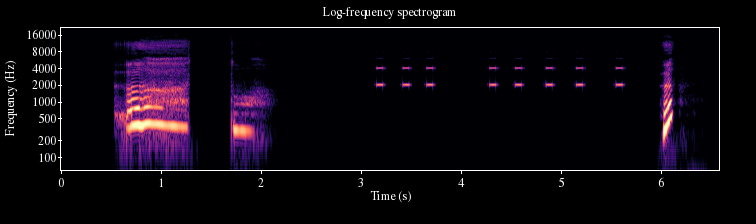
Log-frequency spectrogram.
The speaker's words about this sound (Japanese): あ、これですか。作成の終了時間に合わせてタイマーセットしたんですよ。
